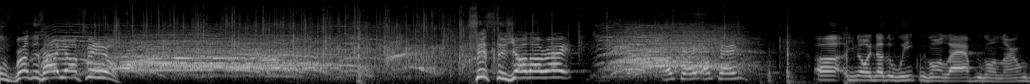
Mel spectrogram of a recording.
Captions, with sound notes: Brothers, how y'all feel? (cheering and applause) Sisters, y'all all right? (crowd cheering) Okay, okay. You know, another week we're gonna laugh, we're gonna learn,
